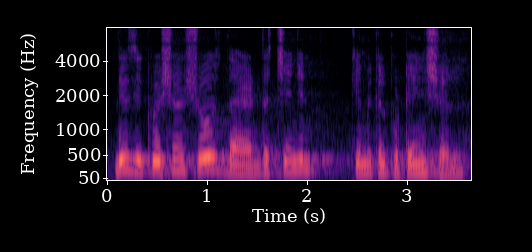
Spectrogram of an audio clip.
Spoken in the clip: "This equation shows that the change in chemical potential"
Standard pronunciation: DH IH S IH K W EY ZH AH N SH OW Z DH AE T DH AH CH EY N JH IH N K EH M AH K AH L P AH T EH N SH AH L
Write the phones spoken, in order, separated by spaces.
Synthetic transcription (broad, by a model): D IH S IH K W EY SH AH N SH OW Z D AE T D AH CH EY N JH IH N K EH M AH K AH L P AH T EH N SH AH L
